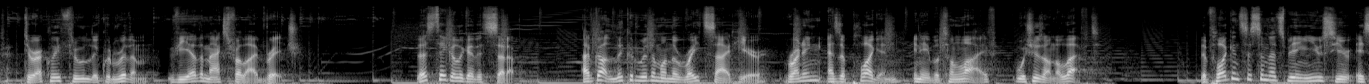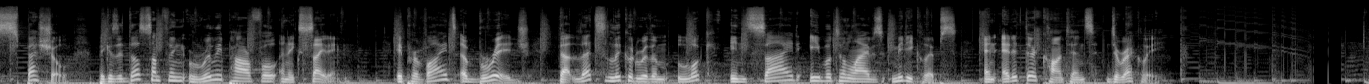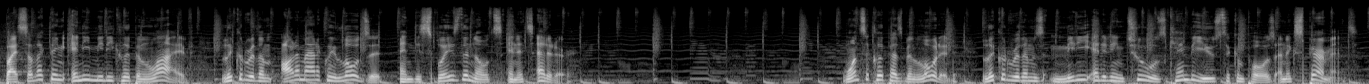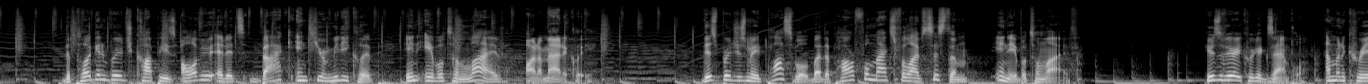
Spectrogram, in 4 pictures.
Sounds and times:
Speech: 0.0 - 3.0, 4.2 - 5.2, 5.8 - 11.0, 12.0 - 25.4, 27.4 - 33.2, 35.8 - 41.0, 41.7 - 47.0, 48.1 - 51.9, 53.2 - 54.7
Music: 0.0 - 54.7.

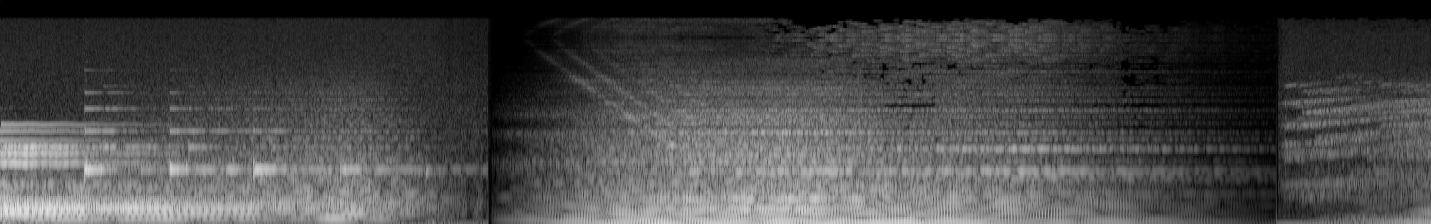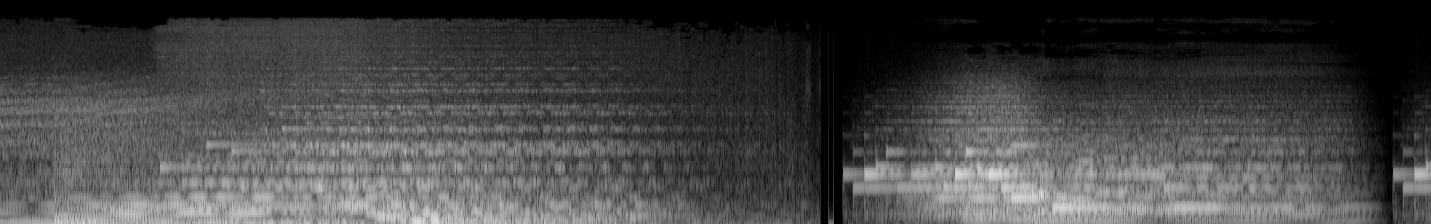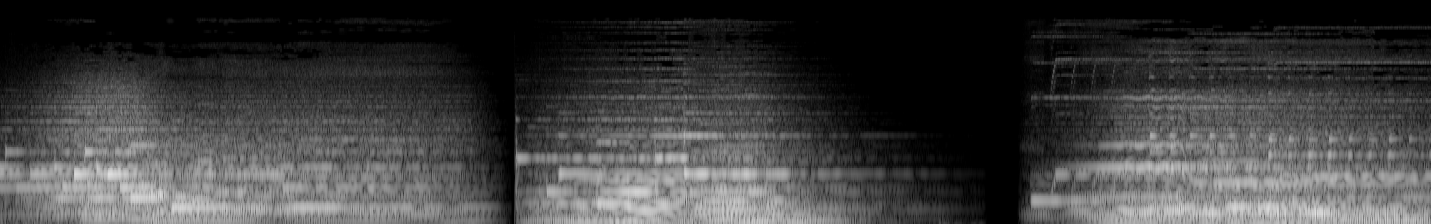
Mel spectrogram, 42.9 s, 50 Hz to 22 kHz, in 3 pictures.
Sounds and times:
Music: 0.0 - 42.9.

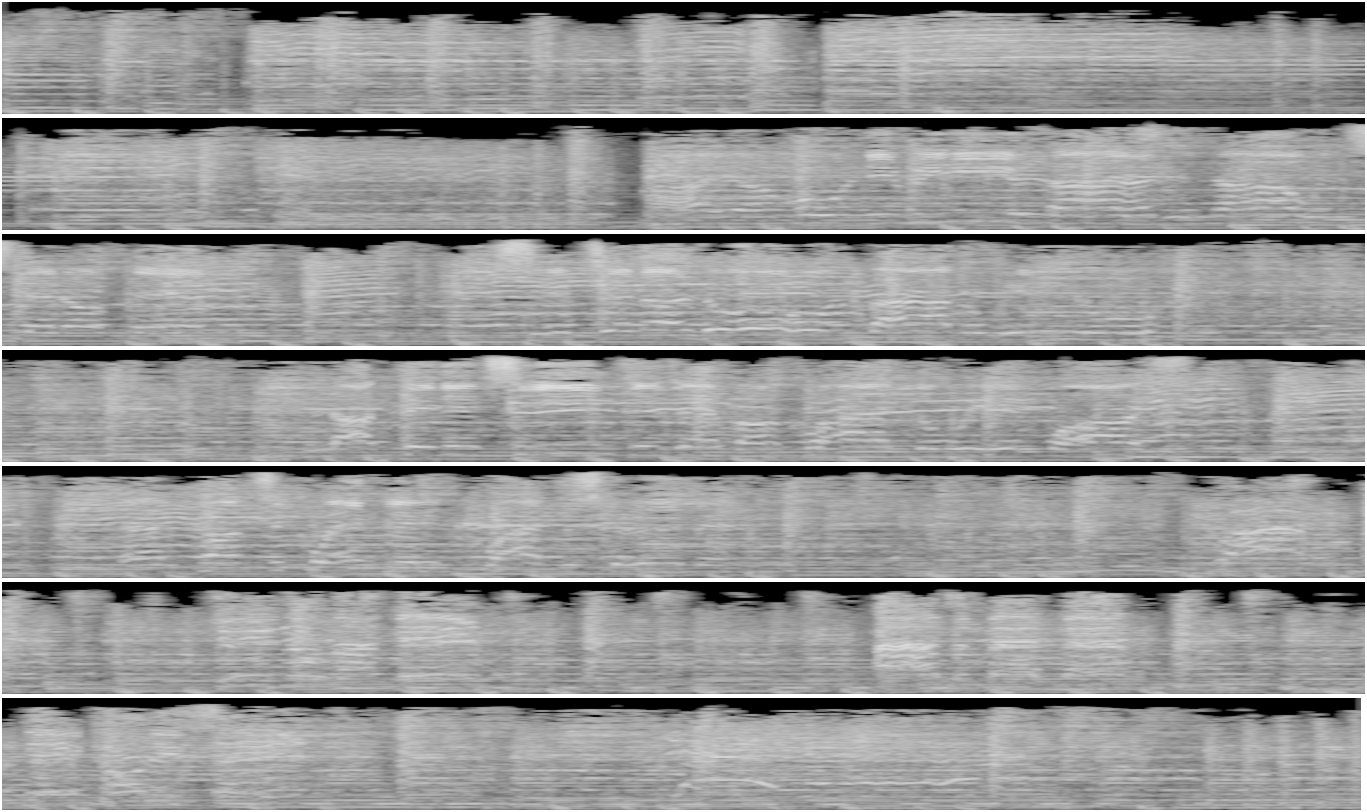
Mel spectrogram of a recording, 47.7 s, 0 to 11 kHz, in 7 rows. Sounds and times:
Music: 0.0 - 47.6.

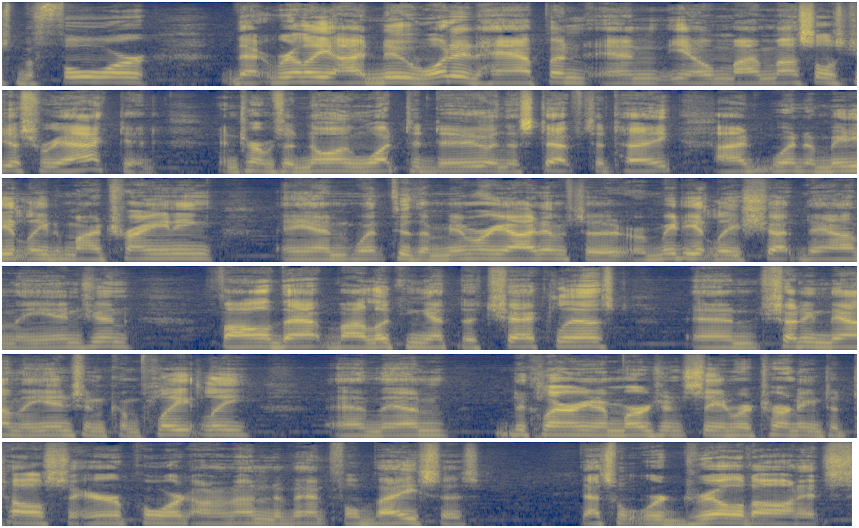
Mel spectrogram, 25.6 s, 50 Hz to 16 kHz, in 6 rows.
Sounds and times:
Speech: 0.0 - 25.6.

